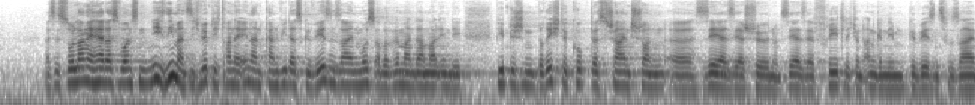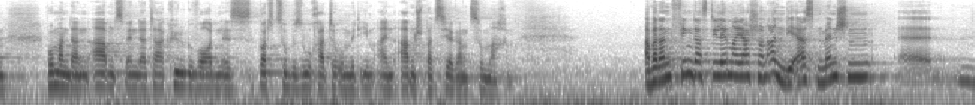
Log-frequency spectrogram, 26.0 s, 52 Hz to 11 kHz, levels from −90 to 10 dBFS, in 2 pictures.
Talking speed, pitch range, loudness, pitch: 180 wpm, 120-165 Hz, -23 LUFS, 135 Hz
